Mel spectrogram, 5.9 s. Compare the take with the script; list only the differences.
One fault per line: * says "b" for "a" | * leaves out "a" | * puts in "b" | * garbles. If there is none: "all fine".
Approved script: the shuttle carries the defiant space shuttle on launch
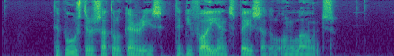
* puts in "booster"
